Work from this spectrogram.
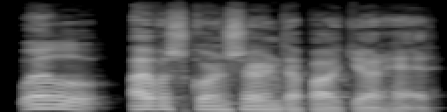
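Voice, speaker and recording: Anxious, low-voiced alien crewmate acted by a man. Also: a bit bright. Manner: fretful, formal, over-earnest, flustered. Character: anxious, paranoid male alien crewmate fussing over human. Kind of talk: ASMR roleplay audio drama.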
